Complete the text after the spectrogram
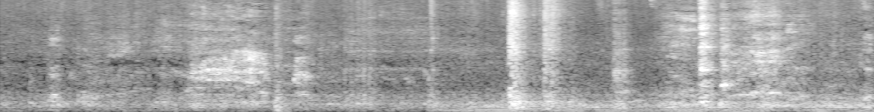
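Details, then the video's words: Pigs on a farm in San Tin, Yuen Long, in Hong Kong's marshy New Territories: a short, hoarse grunting squeal near two seconds, with sharp metallic clanks and knocks in the pens later and a steady background hum. "PIG FARM IN SAN TIN YUENLONG | 养猪场 | Timepass | Natural Sounds"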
